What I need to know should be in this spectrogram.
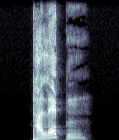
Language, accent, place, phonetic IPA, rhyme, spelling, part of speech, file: German, Germany, Berlin, [paˈlɛtn̩], -ɛtn̩, Paletten, noun, De-Paletten.ogg
- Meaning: plural of Palette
